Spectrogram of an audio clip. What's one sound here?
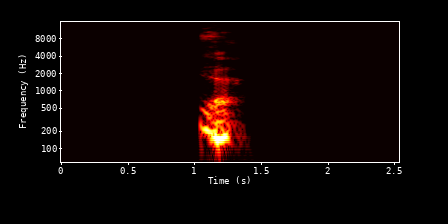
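A man speaks a short burst into a close microphone.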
